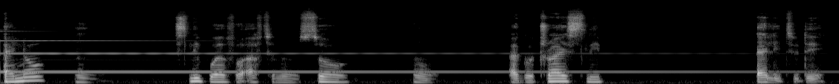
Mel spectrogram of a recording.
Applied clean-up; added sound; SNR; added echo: none; Bell; 12 dB; none.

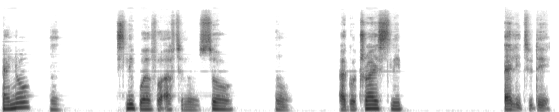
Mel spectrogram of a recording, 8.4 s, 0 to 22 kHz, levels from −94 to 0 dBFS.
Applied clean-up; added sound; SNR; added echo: neural mask model DeepFilterNet 3.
